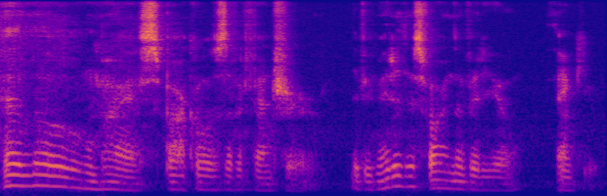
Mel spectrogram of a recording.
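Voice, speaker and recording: A man giving a casual, low-key outro to his viewers as an audio performer, speaking a little hesitantly. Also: gravelly, a bit bright, slight background noise.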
